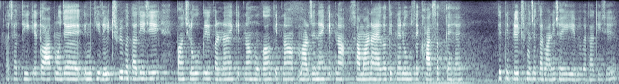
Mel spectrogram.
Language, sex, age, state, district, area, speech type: Hindi, female, 18-30, Rajasthan, Jodhpur, urban, spontaneous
